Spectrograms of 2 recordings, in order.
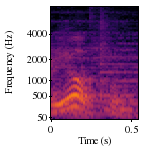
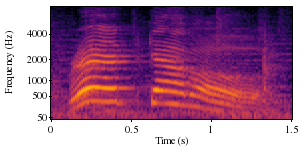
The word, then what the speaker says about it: Ryofu: No, you got my name wrong. I'm Ryofu. Not. Oh, oops. Must have been a mistake in your entry form. Sorry about that. Take 2. Red camel.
